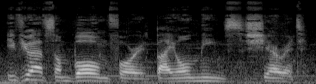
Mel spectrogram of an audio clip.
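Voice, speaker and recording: Man acting a terse, higher-voiced Viking leader. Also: a little hiss or hum, close to an everyday voice. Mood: calm, firm. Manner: terse, measured, commanding. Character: level-headed, stern Viking warrior leader. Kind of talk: video game voice acting.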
